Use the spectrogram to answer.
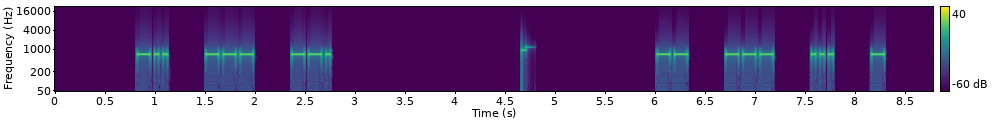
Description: Morse code, heard as a keyed tone, about 28 wpm, spaced as for 16 wpm, 690 Hz. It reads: DOG MOST
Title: 3x Character Spacing - Top 500 Words - 28wpm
